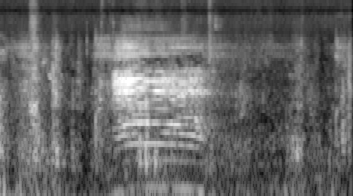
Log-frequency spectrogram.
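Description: One long, drawn-out moo from a young cow that has not yet calved, heard fairly close, with faint background noise before and after it.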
